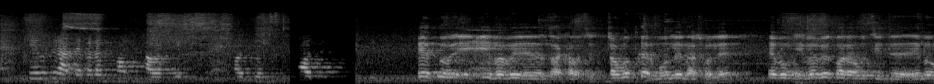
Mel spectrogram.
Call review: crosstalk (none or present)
none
